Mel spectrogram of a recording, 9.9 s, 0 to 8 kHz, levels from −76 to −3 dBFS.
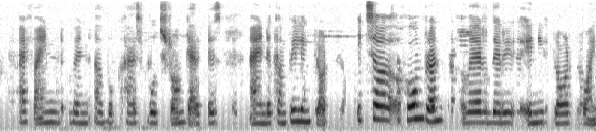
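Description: A screen or video cable coupling into the line causes video or display buzz throughout: a 50 Hz field-rate buzz with hash, plus a 15.6 kHz line tone, roughly 25 dB below the speech.

Likely echo leak from an echo canceller failing to remove loudspeaker pickup: a delayed copy trails the speech at 0.13–0.29, 1.55–2.54, 3.1–3.98, 4.55–5.94 and 6.6–9.73 s. It lags by about 450, then 390, then 370 ms, and grows from very faint to only about 10 dB under the speech.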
